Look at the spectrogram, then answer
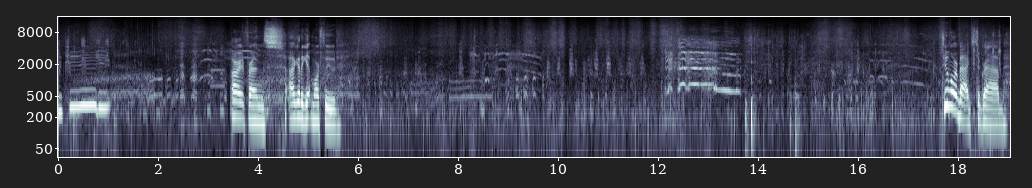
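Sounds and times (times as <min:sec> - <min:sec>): poultry calling: 0:00.0 - 0:19.0
rooster crowing: 0:08.2 - 0:09.7, 0:12.1 - 0:13.7, 0:16.2 - 0:17.6.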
